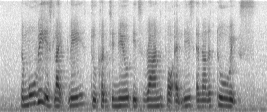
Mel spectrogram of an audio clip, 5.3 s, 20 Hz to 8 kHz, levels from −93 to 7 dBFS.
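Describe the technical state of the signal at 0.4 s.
At 0.4 s the speech signal is intact, with no fault to be heard at that moment.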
